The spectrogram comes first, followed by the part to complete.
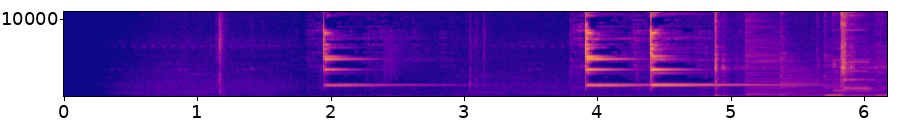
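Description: A small bell struck three times, each strike ringing on with a clear tone that slowly fades; the last two strikes come close together. Acoustic guitar music starts near the end.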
